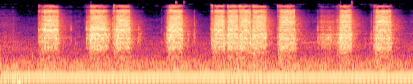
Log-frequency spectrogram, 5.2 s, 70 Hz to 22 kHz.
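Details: Rovan X-LT RC car steering servo with the FlySky FS-GT3B endpoint set to 89% left: short, crisp whirring sweeps that stop cleanly with no buzzing at full lock. The endpoint is set right.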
